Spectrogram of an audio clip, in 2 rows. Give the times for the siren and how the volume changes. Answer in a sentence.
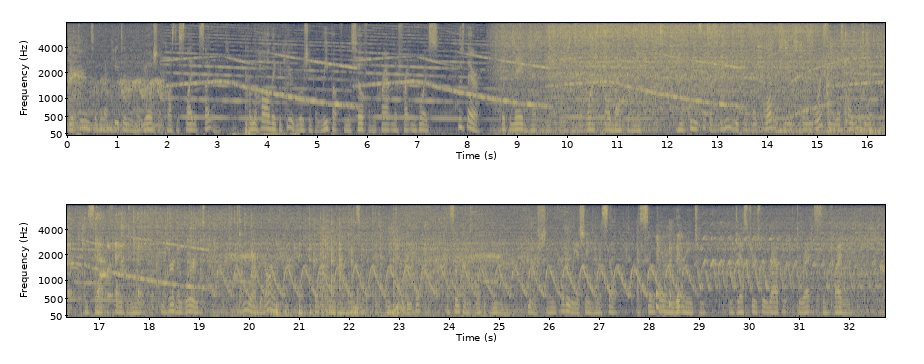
You can hear the siren from 0.0 to 32.6 s, at a steady volume.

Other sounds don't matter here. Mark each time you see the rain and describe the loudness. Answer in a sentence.
You can hear the rain from 8.4 to 32.6 s, getting quieter.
